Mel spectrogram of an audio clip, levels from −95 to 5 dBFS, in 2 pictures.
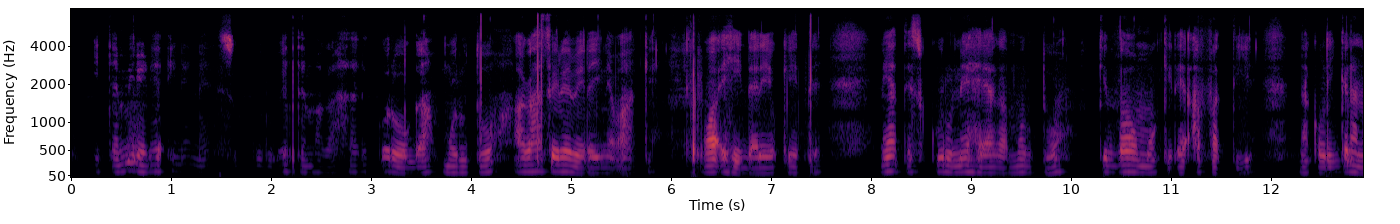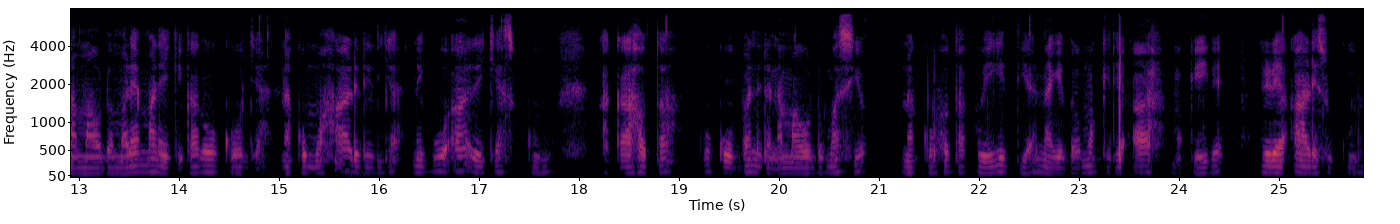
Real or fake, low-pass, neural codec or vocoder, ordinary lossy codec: fake; 7.2 kHz; vocoder, 44.1 kHz, 128 mel bands every 256 samples, BigVGAN v2; none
